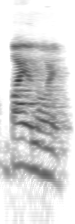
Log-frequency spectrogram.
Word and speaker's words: Byonoy: if we were to switch now to uh by annoy and I assume I'm pronouncing that correctly yeah you are actually which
